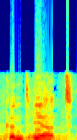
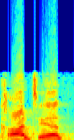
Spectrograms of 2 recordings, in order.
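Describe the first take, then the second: First: The stress is on the second syllable. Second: The stress is on the first syllable. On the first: Being satisfied. "The content of contentment" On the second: What something contains. "a word that is spelled the same way but has two different pronunciations"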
